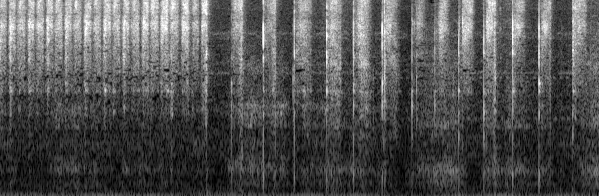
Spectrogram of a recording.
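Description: Toothbrush bristles scrubbing toothpaste back and forth along a steel knife blade in quick strokes, to break up ground-in grime. The strokes come thick and fast, then more spaced out after about two seconds.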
